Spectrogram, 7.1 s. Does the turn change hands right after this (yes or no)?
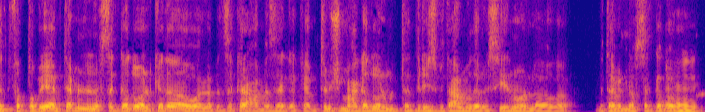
yes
